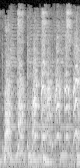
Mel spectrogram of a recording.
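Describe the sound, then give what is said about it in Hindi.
Several dogs of a settlement bark rapidly and loudly in an overlapping, excited burst, with about half a dozen sharp yelps and barks packed into under two seconds. “उस बस्ती के कुत्तों ने उसको देख लिया।”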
